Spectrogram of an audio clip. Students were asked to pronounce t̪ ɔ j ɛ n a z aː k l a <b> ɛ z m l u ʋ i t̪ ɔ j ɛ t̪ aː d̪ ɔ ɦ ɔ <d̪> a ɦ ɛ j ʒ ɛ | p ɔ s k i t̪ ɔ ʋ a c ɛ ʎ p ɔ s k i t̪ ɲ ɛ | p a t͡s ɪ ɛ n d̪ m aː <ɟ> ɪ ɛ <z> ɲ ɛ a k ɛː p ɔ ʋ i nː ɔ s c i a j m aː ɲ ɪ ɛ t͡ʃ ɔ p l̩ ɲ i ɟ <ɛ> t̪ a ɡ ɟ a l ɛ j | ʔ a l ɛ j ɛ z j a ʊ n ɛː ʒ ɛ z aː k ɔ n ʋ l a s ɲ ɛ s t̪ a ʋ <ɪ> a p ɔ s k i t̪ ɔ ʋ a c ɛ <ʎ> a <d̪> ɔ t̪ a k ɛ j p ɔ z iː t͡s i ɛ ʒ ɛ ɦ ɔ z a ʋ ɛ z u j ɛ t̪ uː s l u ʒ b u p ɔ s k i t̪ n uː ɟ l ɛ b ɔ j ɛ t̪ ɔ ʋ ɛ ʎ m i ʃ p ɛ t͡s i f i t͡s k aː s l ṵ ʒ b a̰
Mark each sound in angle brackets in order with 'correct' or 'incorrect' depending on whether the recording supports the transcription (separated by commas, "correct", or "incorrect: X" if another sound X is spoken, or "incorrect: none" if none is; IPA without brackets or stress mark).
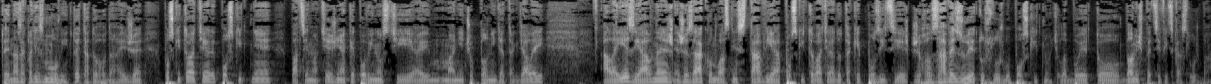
incorrect: ɟ, correct, incorrect: c, incorrect: ʒ, incorrect: a, correct, correct, correct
